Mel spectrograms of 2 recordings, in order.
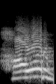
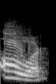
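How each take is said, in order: First: The word begins with a pronounced h sound. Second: The word begins with a vowel, h silent. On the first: The speaker calls it wrong. "হাওয়ার বলছি না" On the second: The speaker calls it right. "তো উচ্চারণটা আওয়ার হচ্ছে"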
